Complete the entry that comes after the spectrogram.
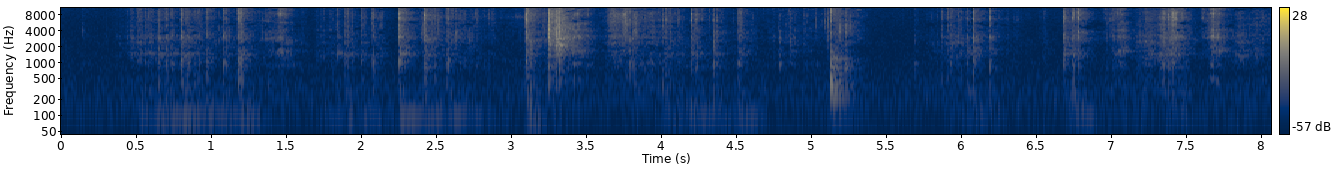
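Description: A utility knife blade scrapes a solid, dry, terracotta-pink bar soap with an embossed logo, shaving it into curls. Crisp, bright scraping strokes come in a series of short rasping bursts with brief pauses between them. A few sharper cuts stand out over a faint low hum.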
